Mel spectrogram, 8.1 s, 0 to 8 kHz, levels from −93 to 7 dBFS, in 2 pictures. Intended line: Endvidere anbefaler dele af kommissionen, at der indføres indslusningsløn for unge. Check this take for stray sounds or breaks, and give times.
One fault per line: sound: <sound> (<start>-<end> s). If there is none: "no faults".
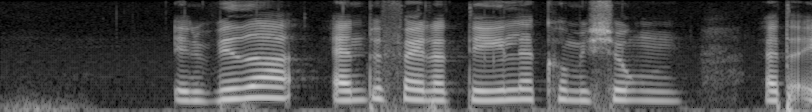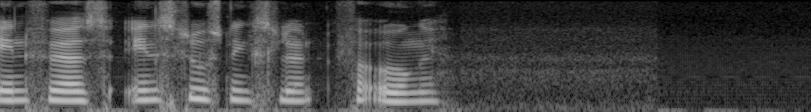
no faults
